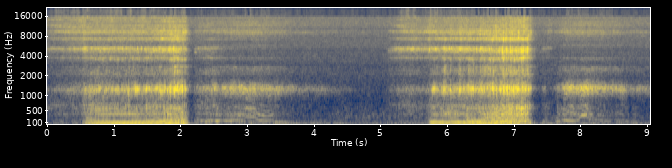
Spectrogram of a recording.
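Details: Father snoring: two loud, low rattling snores on the in-breath, each followed by a quieter out-breath, about 13 breaths a minute.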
